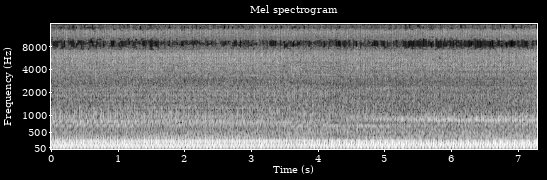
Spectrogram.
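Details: Newly rebuilt air-cooled VW 1600cc engine at its first start and break-in: steady, even low-pitched flat-four thrum with a smooth unbroken beat and no knocks or ticks; normal running.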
